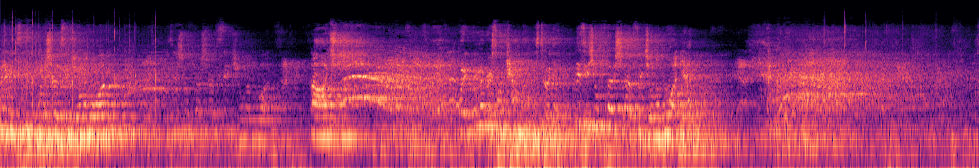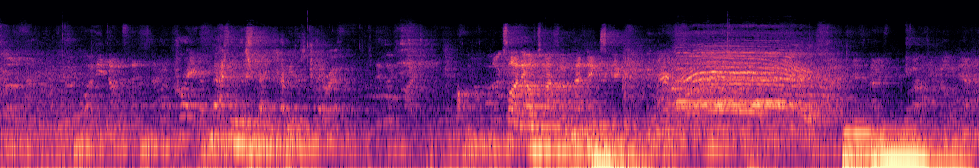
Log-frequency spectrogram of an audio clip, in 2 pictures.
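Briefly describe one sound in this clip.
A man talks with animation into a microphone over loudspeakers in a large hall.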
